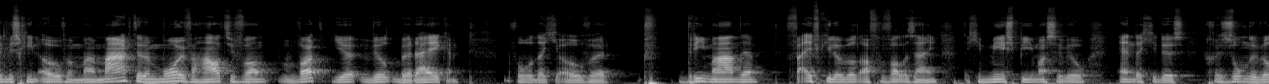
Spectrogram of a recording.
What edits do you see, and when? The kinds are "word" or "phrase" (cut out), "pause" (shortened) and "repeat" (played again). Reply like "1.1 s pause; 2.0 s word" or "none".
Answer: none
